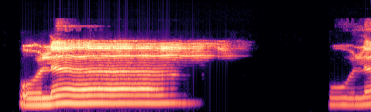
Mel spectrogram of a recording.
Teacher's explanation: तो यहाँ पर उर्फ मद्दा के बाद हमजा उसी कलमे में है तो मद्दे मुत्तिल है. उला उला खींचेंगे 5 हरकतों के बराबर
